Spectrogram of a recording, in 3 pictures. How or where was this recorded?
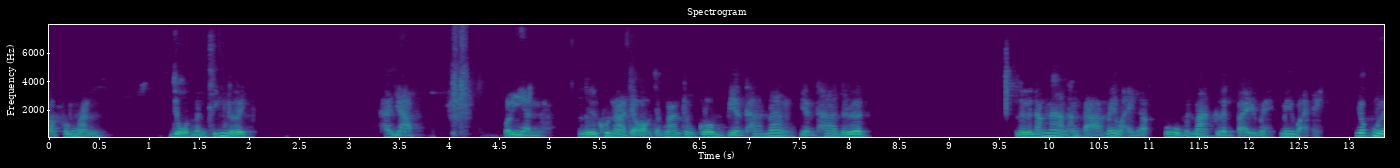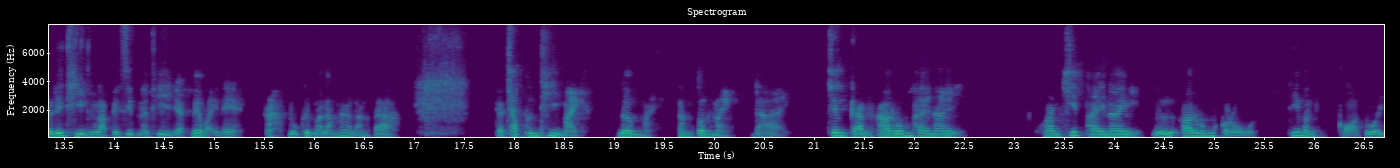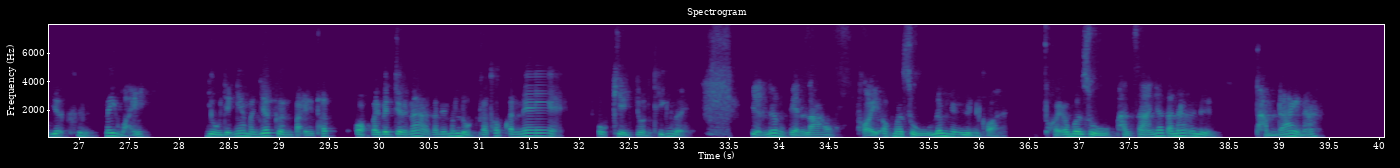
video call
